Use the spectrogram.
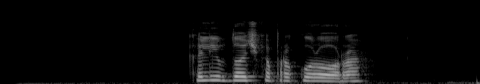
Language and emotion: Russian, neutral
